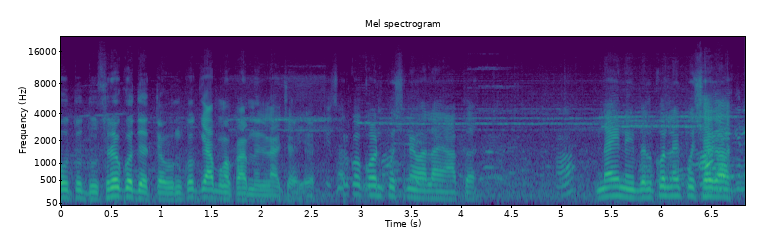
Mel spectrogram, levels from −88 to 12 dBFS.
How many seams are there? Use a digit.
1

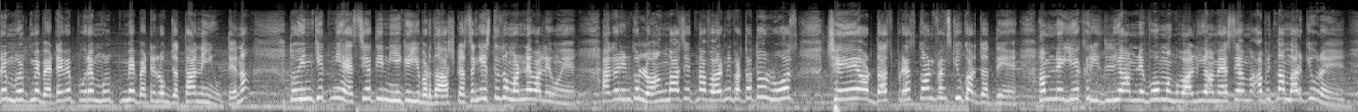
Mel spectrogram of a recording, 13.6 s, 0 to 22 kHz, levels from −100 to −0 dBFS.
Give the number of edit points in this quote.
0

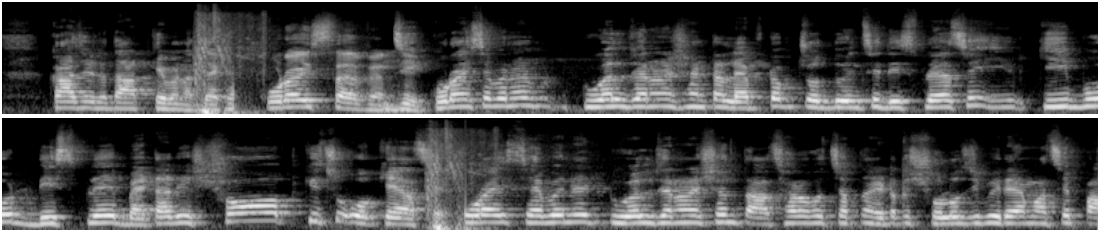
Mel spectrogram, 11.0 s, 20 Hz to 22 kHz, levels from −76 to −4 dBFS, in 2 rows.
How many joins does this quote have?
2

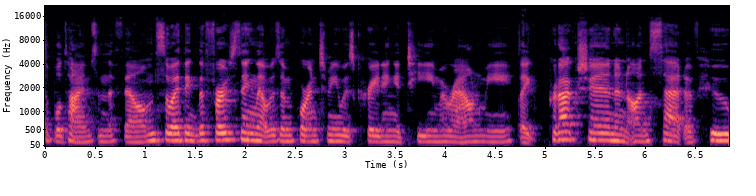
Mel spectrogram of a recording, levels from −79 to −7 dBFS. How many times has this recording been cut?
1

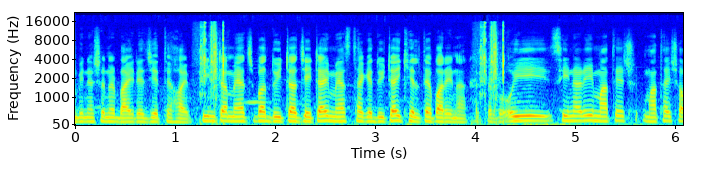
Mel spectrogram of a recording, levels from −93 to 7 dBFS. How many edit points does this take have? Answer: 2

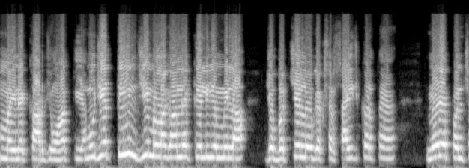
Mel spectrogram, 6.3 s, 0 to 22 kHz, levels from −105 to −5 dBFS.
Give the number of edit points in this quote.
1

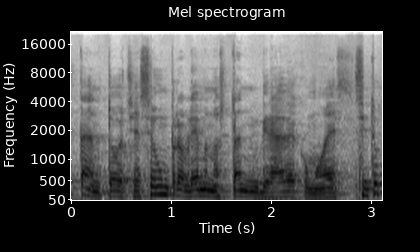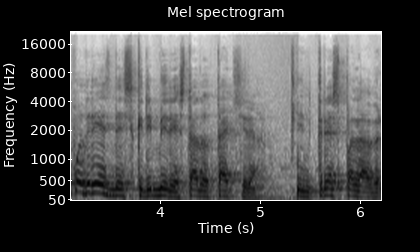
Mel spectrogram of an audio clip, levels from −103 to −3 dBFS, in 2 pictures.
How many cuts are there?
1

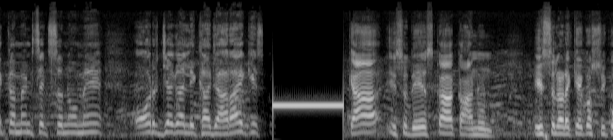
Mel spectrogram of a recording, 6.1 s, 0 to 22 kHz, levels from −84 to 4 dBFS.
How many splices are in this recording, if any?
1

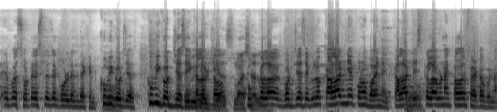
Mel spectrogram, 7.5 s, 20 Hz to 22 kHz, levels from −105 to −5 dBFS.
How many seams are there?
1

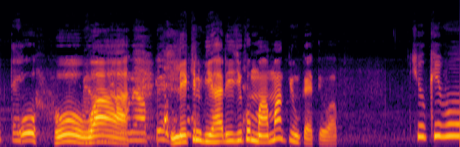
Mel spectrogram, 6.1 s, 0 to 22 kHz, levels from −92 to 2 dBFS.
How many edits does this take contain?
1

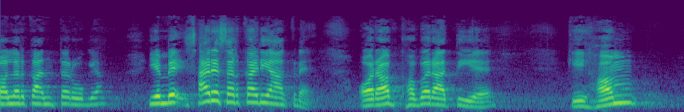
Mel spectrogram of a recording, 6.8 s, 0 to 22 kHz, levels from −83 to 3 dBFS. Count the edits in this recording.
0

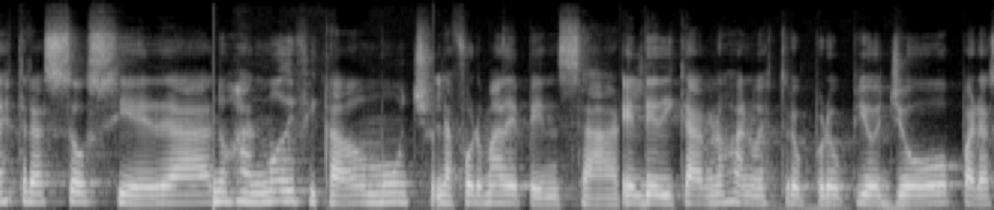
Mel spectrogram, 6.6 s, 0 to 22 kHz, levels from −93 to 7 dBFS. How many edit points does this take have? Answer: 3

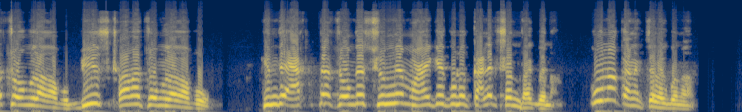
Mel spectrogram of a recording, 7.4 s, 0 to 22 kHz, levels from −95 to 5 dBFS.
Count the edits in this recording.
0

